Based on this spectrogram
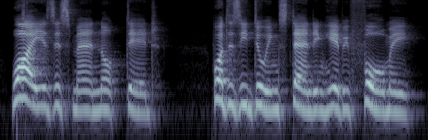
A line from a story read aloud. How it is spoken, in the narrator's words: the chief roared when he saw Ilio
